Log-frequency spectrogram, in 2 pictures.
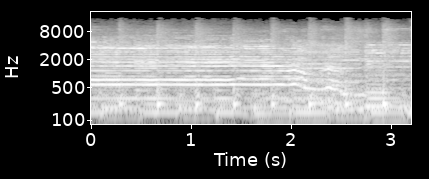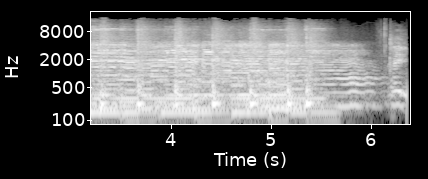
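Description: A small band playing an uptempo country song live on acoustic and electric guitar, with a steady beat. A single note is held for about the first two seconds and then slides down, and the music falls away near the end.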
